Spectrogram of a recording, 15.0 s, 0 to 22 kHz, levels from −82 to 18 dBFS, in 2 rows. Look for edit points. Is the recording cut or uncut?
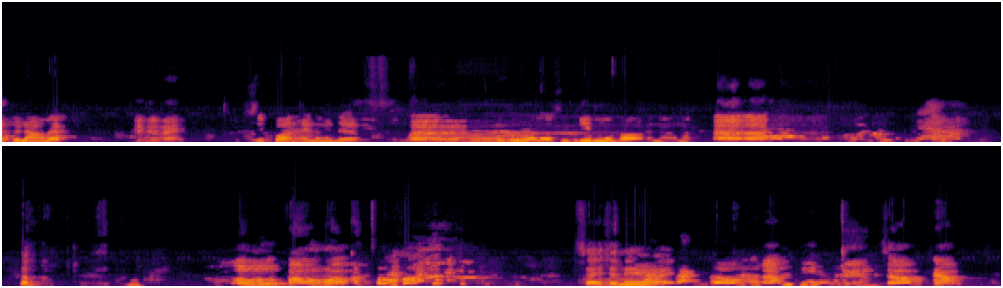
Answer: uncut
